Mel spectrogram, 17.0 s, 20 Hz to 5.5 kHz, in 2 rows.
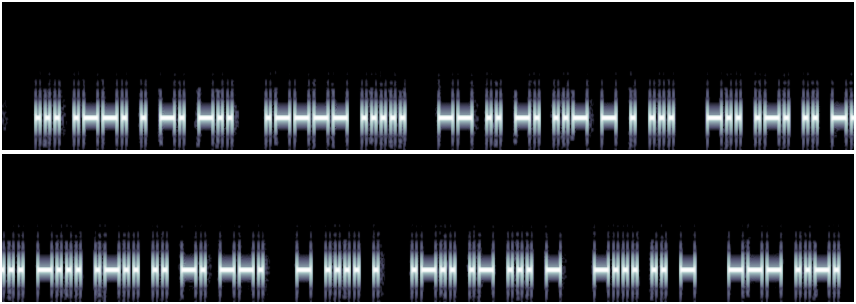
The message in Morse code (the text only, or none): SPEND 15 MINUTES DRIBBLING THE LAST BIT OF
